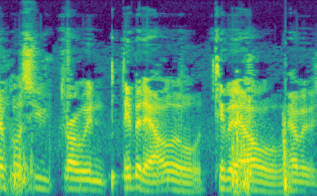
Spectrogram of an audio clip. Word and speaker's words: Thibodeau: And then, of course, you throw in Thibodeau, or however you pronounce his stupid name. Thibodeau.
